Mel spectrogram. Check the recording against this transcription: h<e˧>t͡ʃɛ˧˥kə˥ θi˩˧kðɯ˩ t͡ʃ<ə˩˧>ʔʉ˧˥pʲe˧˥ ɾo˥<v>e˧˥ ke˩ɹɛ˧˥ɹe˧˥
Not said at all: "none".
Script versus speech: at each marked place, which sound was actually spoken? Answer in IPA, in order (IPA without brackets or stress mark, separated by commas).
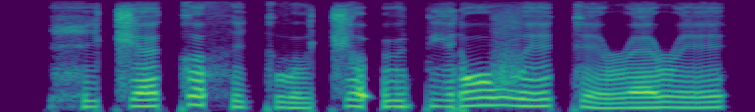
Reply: i˧, ə˥, v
